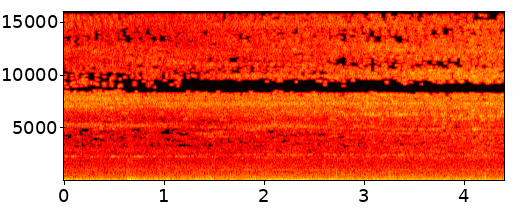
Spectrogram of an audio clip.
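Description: N700 series Shinkansen train, set F3, rolling past on the track: a steady rumble of wheels and running gear, with a couple of low thumps in the first second.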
